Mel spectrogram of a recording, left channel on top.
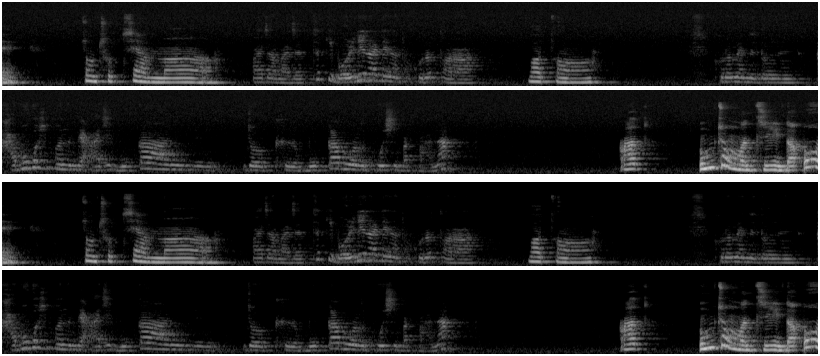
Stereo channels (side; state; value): left; noise; hiss, 19 dB below the sound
